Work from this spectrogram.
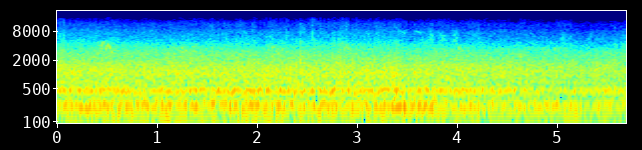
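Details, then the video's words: Honeybee swarm at a hive in spring, a constant layered drone of wingbeats; faint high chirps of a bird surface briefly through the hum. "1 Hour of a Beehive ASMR"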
